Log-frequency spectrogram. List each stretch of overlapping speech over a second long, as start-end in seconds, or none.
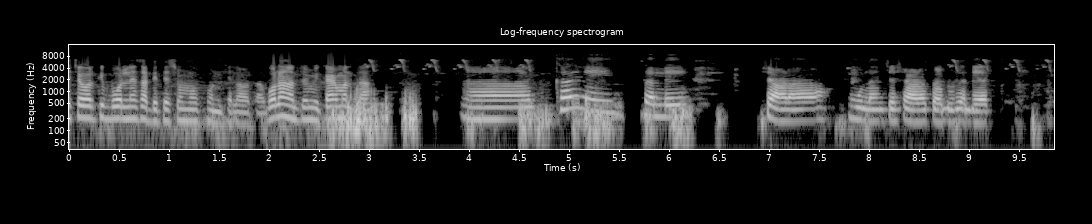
none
